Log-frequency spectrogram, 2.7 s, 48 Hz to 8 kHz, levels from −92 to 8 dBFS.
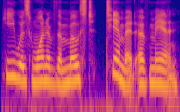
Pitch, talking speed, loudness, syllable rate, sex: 195 Hz, 200 wpm, -17 LUFS, 4.4 syllables/s, female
